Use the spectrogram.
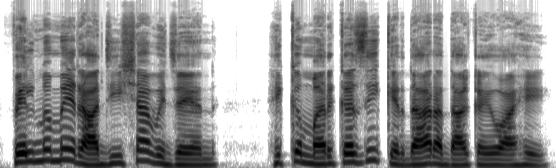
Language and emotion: Sindhi, neutral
